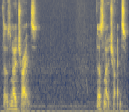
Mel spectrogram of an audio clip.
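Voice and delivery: very soft, low, near-whisper; deflated hush. Acted. Traveler told his train plan is dead, deflated hush. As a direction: drop to a crushed, barely audible murmur.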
